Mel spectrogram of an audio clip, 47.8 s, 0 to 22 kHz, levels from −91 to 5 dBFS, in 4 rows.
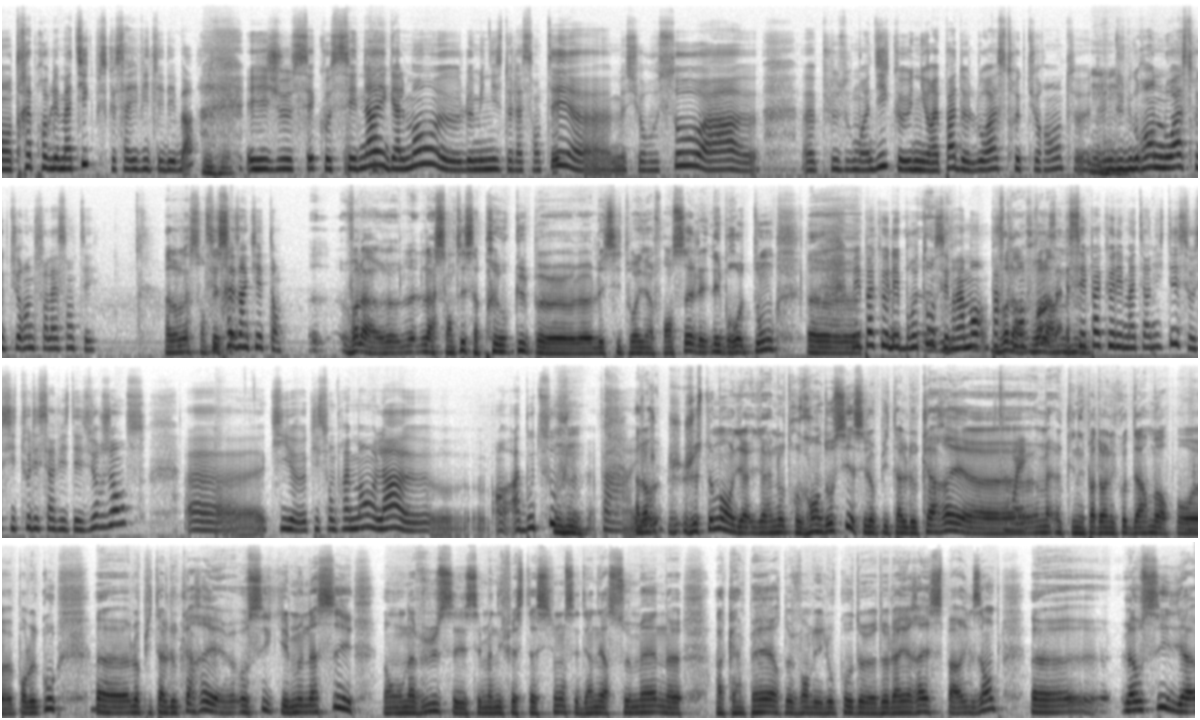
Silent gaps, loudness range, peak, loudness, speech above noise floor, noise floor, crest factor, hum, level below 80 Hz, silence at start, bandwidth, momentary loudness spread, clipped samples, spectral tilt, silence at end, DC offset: none; 4 LU; 0 dBFS; -14 LUFS; 26 dB; -39 dBFS; 12 dB; none; -38 dBFS; 0 s; 18 kHz; 8 LU; under 0.1%; -5.5 dB/octave; 0 s; under 0.1%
